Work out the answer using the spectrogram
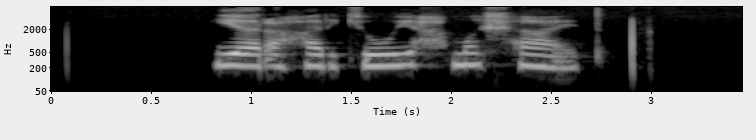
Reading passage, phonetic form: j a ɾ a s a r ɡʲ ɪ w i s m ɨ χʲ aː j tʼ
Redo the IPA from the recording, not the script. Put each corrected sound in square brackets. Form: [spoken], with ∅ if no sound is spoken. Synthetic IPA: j a ɾ a [ħ] a r ɡʲ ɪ w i [ħ] m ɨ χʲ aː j tʼ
